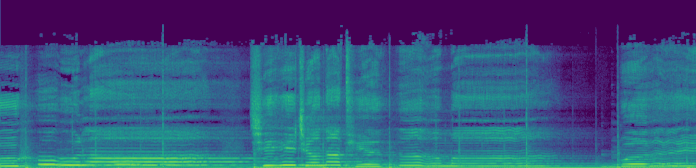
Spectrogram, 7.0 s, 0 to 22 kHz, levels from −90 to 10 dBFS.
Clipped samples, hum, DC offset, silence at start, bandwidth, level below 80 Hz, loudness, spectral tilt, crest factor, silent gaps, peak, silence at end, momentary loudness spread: under 0.1%; none; under 0.1%; 0 s; 18 kHz; -24 dBFS; -14 LUFS; -5 dB/octave; 14 dB; none; 0 dBFS; 0 s; 10 LU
